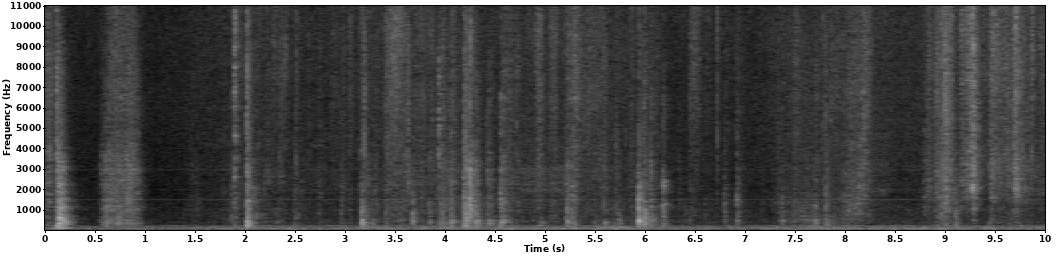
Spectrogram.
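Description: Knocks and handling noise as an RC jet boat's hull and its boat stand are set down and fitted together on a table. The sharpest knocks come at the very start and about two, three and six seconds in. Near the end there is a crinkle of packing paper.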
